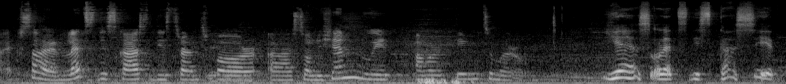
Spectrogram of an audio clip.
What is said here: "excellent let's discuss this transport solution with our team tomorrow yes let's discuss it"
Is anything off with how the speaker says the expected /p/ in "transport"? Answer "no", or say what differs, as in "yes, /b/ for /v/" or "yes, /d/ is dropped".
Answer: yes, /f/ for /p/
